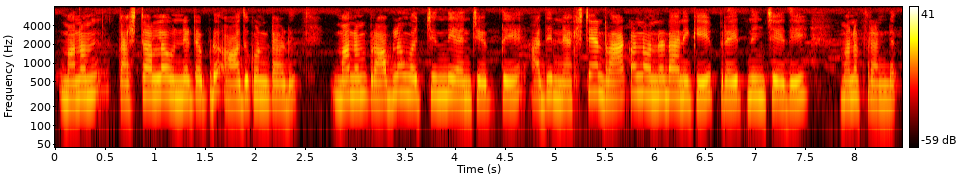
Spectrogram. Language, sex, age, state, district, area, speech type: Telugu, female, 18-30, Andhra Pradesh, Vizianagaram, rural, spontaneous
